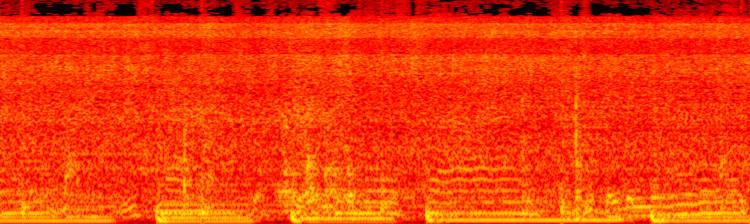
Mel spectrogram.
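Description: Chicken pieces sizzling and frying in a frying pan as they are stirred with a wooden spatula, with a steady hiss. Background music with low held notes that change about once a second plays throughout.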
